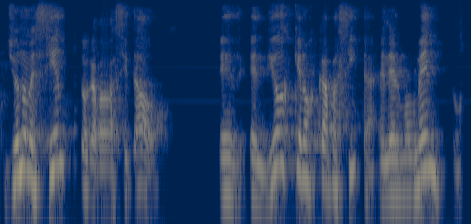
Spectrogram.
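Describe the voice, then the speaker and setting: A pastor gives earnest, halting answers in a fairly high voice, repeating words as he goes and drifting into preaching. The sound is dull and lo-fi. He is a man speaking in an interview. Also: big pitch swings, a bit bright.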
